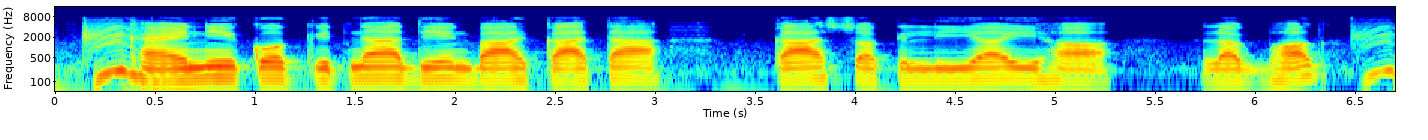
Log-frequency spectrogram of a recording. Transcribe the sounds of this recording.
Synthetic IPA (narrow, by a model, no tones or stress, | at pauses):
kʰajnikokit̪nad̪inbad̪kat̪a | kasʌklijəjɦʌ | lʌɡ̚bʱʌɡ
